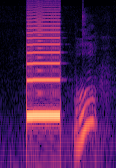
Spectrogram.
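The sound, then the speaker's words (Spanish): A single loud, steady electronic beep from a button, buzzy and rich, lasting well over half a second before cutting off sharply, followed by a brief voice-like sound. “No sé por qué pita de esta manera. Pero es el botón, ¿eh? Es el botón.”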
